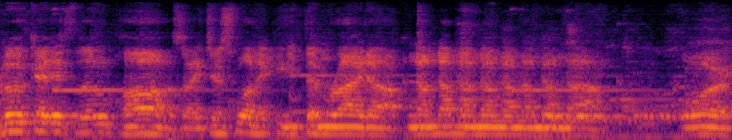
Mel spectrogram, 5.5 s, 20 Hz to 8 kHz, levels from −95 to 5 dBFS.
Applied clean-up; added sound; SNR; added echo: none; none; none; reverberation time 0.3 s.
